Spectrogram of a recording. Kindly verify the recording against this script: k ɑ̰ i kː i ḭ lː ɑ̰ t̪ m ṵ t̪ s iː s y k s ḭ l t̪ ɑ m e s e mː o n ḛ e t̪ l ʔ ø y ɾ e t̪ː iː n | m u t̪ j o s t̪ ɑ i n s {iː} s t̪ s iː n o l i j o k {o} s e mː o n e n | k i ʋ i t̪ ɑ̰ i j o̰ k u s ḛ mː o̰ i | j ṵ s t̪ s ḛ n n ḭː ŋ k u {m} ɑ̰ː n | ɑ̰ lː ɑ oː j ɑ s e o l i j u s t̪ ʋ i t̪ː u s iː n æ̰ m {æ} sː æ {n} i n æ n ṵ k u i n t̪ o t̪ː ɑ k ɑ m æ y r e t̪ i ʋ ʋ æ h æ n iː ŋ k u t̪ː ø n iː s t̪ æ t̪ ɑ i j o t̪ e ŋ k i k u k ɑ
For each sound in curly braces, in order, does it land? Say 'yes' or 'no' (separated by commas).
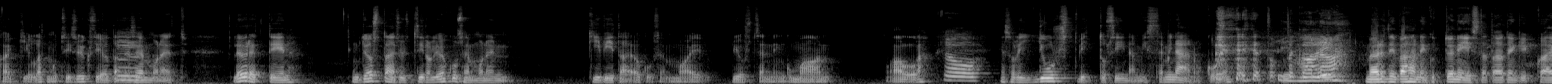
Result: no, no, yes, no, no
